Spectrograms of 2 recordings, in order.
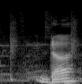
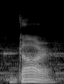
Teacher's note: now we have got a retroflex D sound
